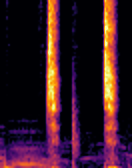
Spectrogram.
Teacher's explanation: tenemos que desactivar la voz cuando pronunciamos la T en inglés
